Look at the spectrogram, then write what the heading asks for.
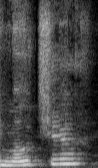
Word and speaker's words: moksha: And then the how do you say moksha?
